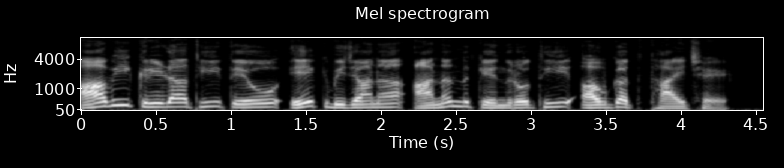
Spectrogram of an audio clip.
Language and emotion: Gujarati, neutral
